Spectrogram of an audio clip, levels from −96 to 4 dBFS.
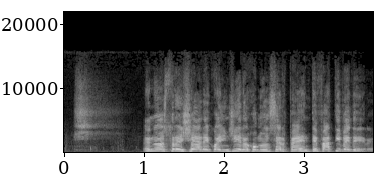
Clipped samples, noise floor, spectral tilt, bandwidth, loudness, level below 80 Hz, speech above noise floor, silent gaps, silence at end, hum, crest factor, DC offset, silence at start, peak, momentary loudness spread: under 0.1%; -59 dBFS; -3 dB/octave; 16 kHz; -25 LUFS; -66 dBFS; 33 dB; none; 0 s; none; 16 dB; under 0.1%; 0.1 s; -10 dBFS; 8 LU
